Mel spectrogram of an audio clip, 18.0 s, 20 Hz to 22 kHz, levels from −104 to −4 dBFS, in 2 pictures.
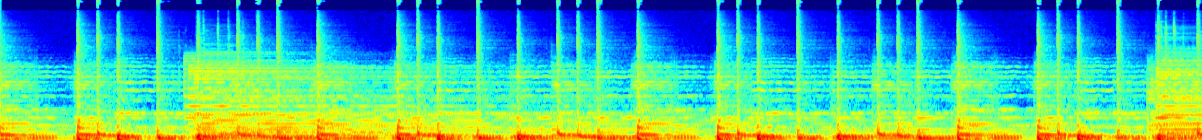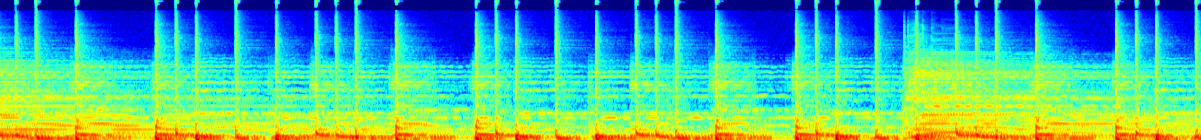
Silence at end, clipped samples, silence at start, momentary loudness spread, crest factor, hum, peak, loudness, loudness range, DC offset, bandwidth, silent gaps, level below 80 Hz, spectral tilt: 0 s; under 0.1%; 0 s; 4 LU; 16 dB; none; -4 dBFS; -23 LUFS; 1 LU; under 0.1%; over 20 kHz; none; -26 dBFS; -7 dB/octave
